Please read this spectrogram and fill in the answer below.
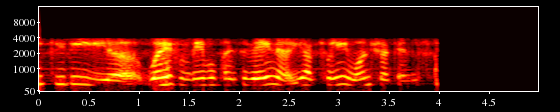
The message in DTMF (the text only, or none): none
